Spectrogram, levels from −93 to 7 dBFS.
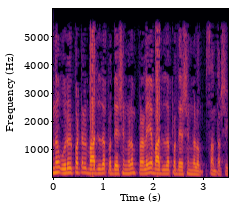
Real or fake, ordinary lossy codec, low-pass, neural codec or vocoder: real; none; 5.4 kHz; none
